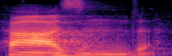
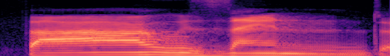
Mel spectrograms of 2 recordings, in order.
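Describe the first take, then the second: First: THOUSAND bref, grave, ton descendant; version courte. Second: THOUSAND très étiré, D final bien détaché; version longue décomposée. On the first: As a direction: dis thousand court, d'un seul élan. (thousand condensé, sans étirer les sons) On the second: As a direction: allonge chaque son de thousand jusqu'au D. (thousand au ralenti, voix grave) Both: Shown as a demonstration. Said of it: "Je vous le fais court".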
